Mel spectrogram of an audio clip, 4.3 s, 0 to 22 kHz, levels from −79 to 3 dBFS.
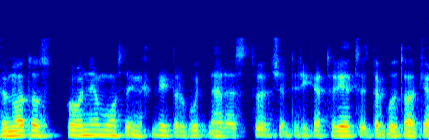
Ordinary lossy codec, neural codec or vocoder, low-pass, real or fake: Opus, 32 kbps; codec, 16 kHz, 0.8 kbps, ZipCodec; 7.2 kHz; fake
